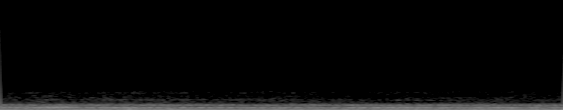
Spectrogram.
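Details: Quiet low-pitched hum and rumble with a steady drone, with no animal sounds.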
